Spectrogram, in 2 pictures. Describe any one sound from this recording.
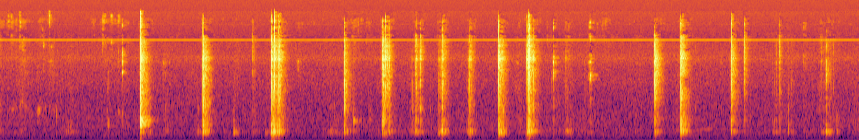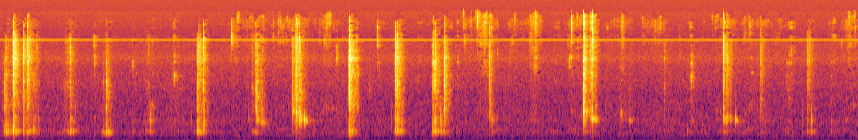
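A person crunches and chews hard chocolate close to a clip-on microphone.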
